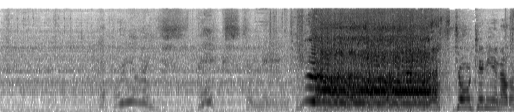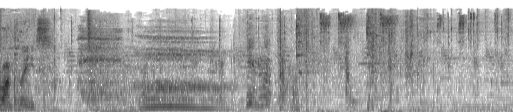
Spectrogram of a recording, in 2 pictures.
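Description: A young man talks excitedly and shouts into a microphone.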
